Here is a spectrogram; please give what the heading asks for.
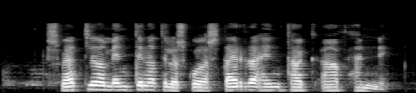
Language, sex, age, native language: Icelandic, male, 30-39, Icelandic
